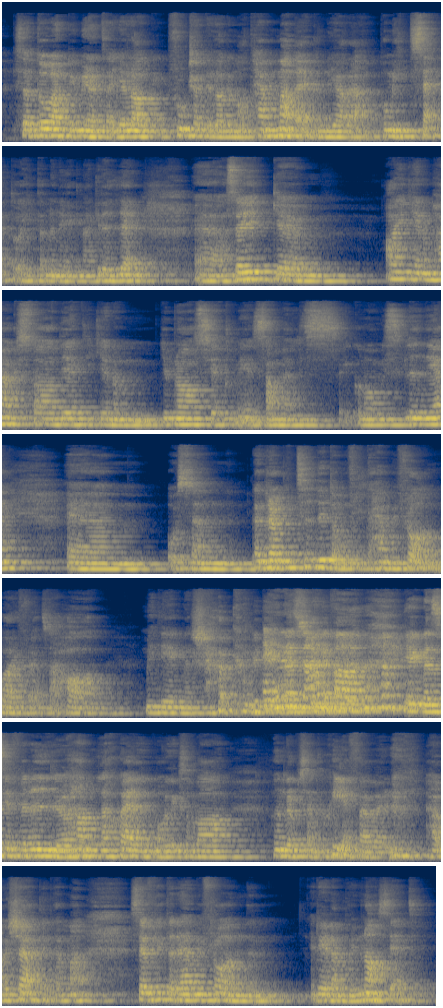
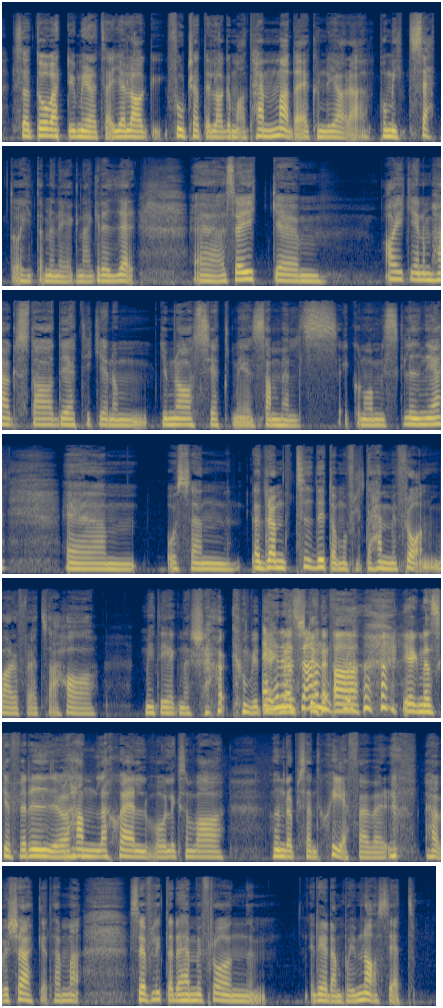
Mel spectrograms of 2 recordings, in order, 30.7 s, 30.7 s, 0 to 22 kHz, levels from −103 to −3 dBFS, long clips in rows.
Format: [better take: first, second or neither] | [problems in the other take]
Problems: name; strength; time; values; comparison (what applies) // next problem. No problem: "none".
second | room echo; noticeable; dies away in 0.8 s // off-mic speech; far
